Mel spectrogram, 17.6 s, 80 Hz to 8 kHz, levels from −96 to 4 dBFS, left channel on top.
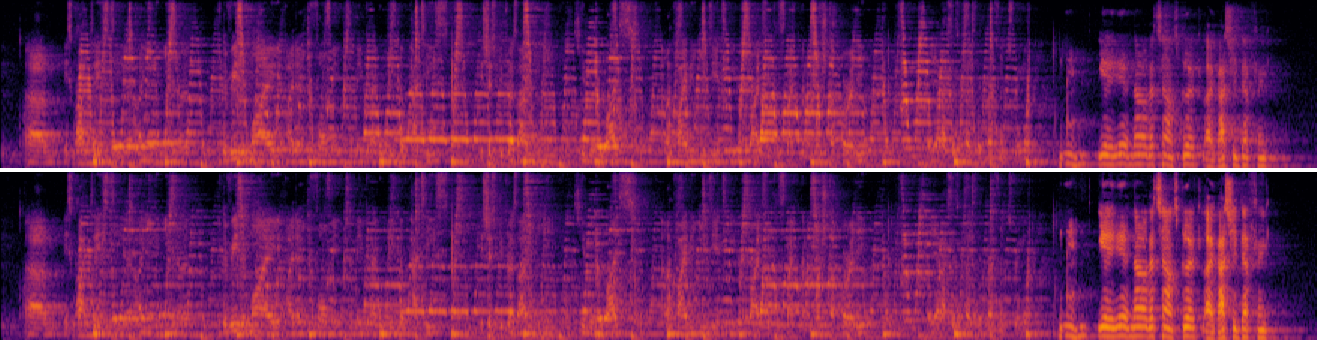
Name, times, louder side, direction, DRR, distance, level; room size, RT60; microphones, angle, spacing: voice 1, 0.3-2.5 2.9-6.0 6.4-8.6 8.8-11.5 12.3-13.7, equal, ahead, 1.6 m, -40 dB
sound 1, 1.0-13.7, left 3 dB, 35° left, 1.2 m, -36 dB
voice 2, 14.1-16.9, right 6 dB, 90° right, 0.6 m, -28 dB
23.0 x 14.5 x 8.4 m
head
